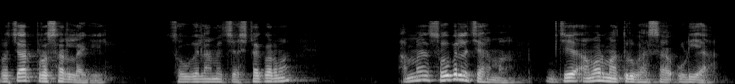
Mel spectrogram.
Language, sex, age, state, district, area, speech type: Odia, male, 45-60, Odisha, Bargarh, urban, spontaneous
